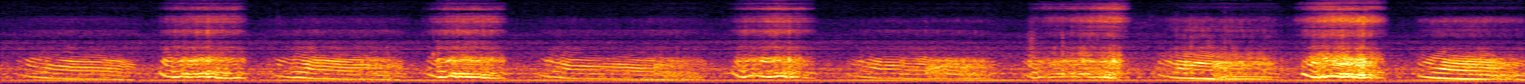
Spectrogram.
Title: Snoring Archer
